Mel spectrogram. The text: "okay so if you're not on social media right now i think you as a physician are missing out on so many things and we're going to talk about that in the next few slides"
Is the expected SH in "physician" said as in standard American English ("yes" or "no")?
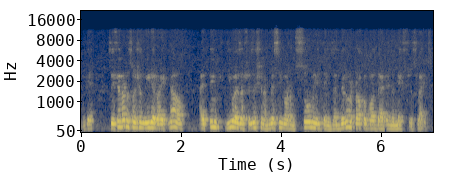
yes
